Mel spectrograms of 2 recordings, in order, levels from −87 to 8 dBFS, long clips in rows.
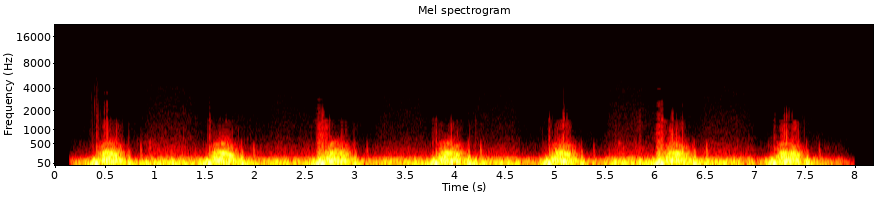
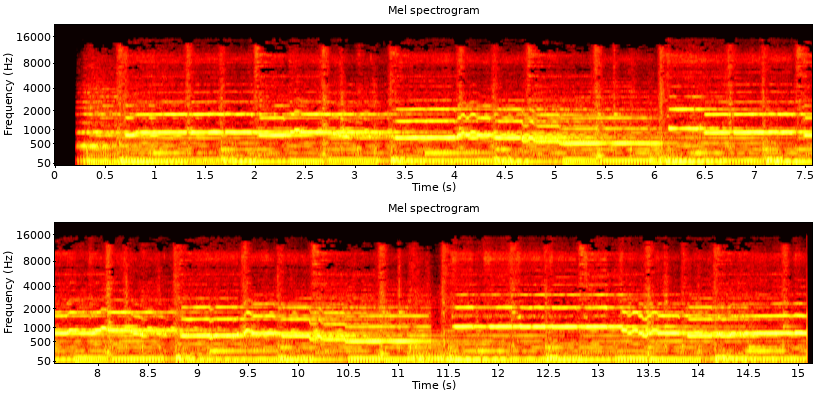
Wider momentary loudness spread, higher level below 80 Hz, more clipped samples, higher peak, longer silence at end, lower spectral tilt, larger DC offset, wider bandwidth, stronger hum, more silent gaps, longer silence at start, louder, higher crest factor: first, 16 LU vs 4 LU; first, -16 dBFS vs -22 dBFS; neither; about the same, 0 dBFS vs 0 dBFS; first, 0.35 s vs 0.05 s; first, -16.5 dB/octave vs -5.5 dB/octave; neither; second, 1.2 kHz vs 14 kHz; neither; neither; about the same, 0.2 s vs 0.2 s; second, -17 LUFS vs -11 LUFS; about the same, 14 dB vs 10 dB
